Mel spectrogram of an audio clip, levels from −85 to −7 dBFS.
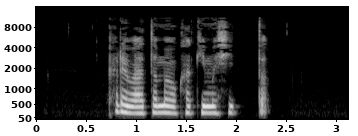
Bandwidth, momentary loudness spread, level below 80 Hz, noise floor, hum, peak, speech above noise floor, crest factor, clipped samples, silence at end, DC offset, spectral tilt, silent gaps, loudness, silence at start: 11.5 kHz; 13 LU; -76 dBFS; -74 dBFS; none; -8 dBFS; 51 dB; 18 dB; under 0.1%; 0.8 s; under 0.1%; -4 dB/octave; none; -25 LUFS; 0.75 s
